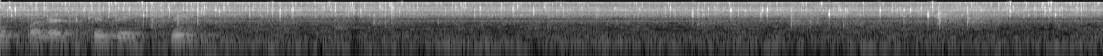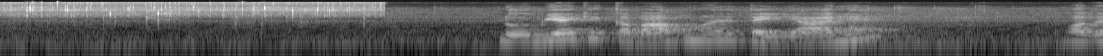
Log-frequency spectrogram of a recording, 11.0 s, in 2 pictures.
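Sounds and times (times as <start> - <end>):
food sizzling in hot oil: 0.0 - 7.4.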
